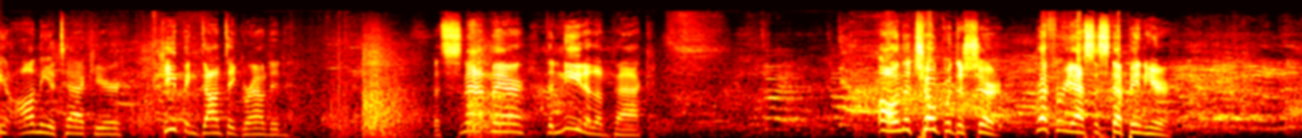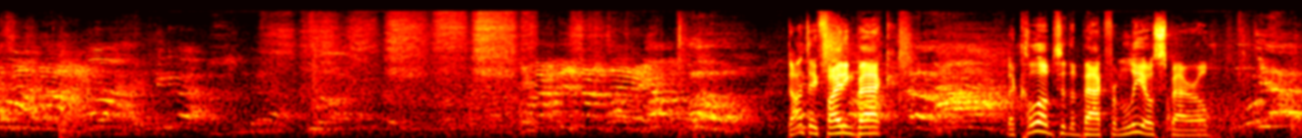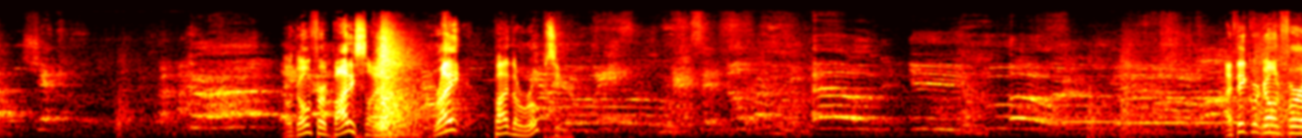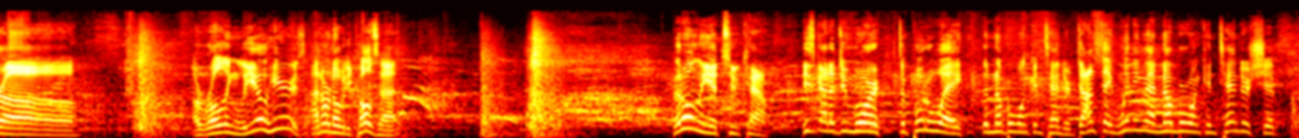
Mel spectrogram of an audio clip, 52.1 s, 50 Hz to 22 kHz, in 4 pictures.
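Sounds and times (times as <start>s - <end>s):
commentator's voice: 8.8s - 11.7s, 38.3s - 39.8s, 41.0s - 43.0s, 45.8s - 51.9s.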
